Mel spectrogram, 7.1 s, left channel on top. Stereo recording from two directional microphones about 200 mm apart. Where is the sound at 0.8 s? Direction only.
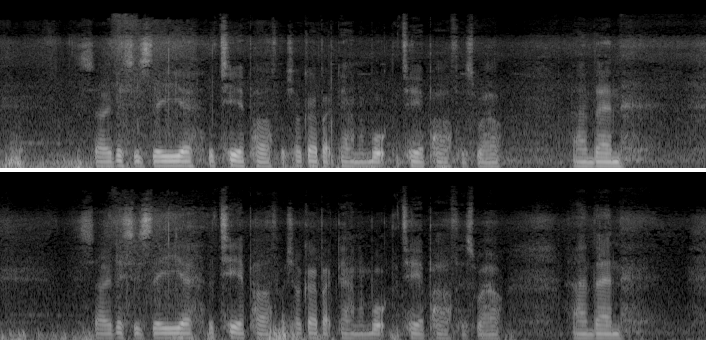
10° right (ahead or behind).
